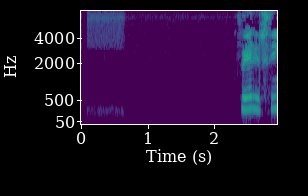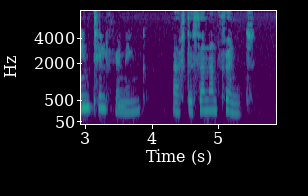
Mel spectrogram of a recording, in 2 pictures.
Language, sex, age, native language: Icelandic, female, 20-29, Icelandic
